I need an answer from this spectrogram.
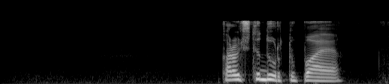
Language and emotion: Russian, angry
